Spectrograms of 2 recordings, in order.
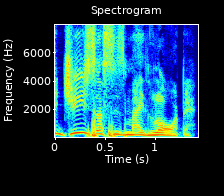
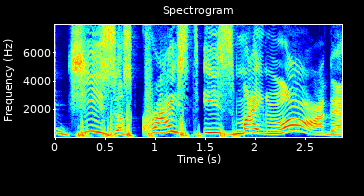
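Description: First: Said in the usual way. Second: High, slow declaration of faith; emphatic declaration. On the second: Real, not acted. Preacher leading the congregation's confession, high drawn-out proclamation. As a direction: proclaim it slowly with each word stretched.

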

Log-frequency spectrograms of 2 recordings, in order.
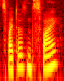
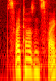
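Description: First: Zweitausendzwei? asked with a rising, unsure tune; questioning rise. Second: Zweitausendzwei settled with a falling tune; confirming fall. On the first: Unsure of the year, asking herself. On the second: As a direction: say "Zweitausendzwei" as a firm answer. Unsure of the year, confirming it. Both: Real, not acted.

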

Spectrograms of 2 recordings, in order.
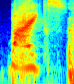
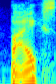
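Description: First: High, explosive mock yell; sudden incredulous shout, imitating the guy. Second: Said in the usual way. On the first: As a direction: bellow it back in disbelief. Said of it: "yells it at people". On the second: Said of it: "And he goes".

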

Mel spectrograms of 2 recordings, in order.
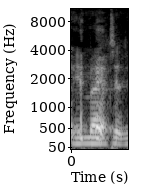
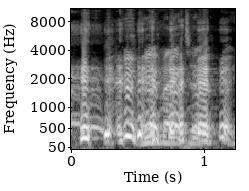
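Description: First: Said in the usual way. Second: Laughing, drawn out slowly. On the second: Real, not acted. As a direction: laugh through the words. Teasing after slip.

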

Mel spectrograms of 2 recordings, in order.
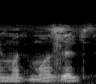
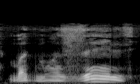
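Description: First: Said in the usual way. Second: "Мадмуазель" slowly, stretched out, incredulous; indignant exclamation. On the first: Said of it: "возразил Максимилиан". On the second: A narrator's reading. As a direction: throw "Мадмуазель" back at him, offended and slow. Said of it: "воскликнула Валентина".

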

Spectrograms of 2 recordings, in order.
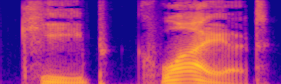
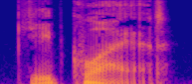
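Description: First: Gently reproachful cry. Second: Low, soft hushing; gentle reproach. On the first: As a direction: scold gently, at full voice but low in pitch. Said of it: "he cried, reproaching him gently". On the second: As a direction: hush the hare gently, voice dropped. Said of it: "reproaching him gently". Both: A narrator's reading.

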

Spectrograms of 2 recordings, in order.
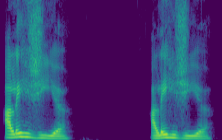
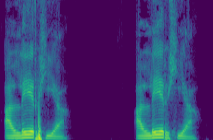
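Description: First: "alergia" in Portuguese, stressed on GI. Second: "alergia" in Spanish, stressed on LER. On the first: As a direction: say "alergia" as a-ler-ZHEE-a. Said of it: "En portugués". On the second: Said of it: "En español". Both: Shown as a demonstration.

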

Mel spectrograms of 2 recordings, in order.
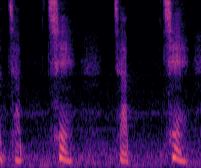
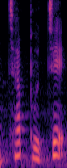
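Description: First: チャプチェ with the p closed and no vowel after it, tchap-che; チャプチェ the correct Korean way, lips shut on p; Korean japchae. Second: Said in the usual way. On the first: Shown as a demonstration. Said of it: "正確には". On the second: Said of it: "正確にはチャプチェ".

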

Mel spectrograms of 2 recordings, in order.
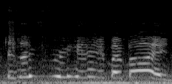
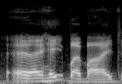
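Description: First: Real sobbing voice, much higher; words squeezed out through tears; crying. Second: Said in the usual way. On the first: Real, not acted. Man on camera breaking down over his mind, sobbing. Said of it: "nobody knows I'm crying".

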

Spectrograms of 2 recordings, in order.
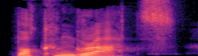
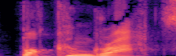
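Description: First: Mocking snide quote. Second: "But congrats" mimed with a rising, snide lilt; mocking snide quote. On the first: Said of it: "Top comment says". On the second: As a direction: sneer the "But congrats" back at him. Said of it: "And then to say".

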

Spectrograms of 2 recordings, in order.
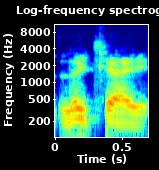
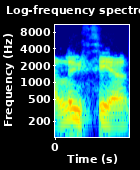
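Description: First: Luthier said the French way, lu-tee-AY with no th; French pronunciation. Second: Luthier said the English way, LOO-thee-er with a th; English pronunciation. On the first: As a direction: luthier as a French word, stress on the last syllable. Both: Shown as a demonstration. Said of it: "is the way I would say it in French".

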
